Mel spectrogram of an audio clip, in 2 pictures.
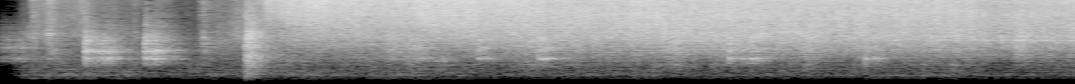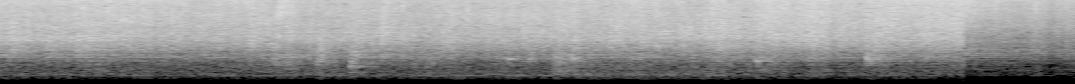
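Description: Diced potato, tomato and chile frying in hot oil in a skillet: a few light knocks at first, then sizzling starts suddenly about two seconds in as the food goes into the pan and carries on steadily, with scattered light taps of stirring, easing a little near the end.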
